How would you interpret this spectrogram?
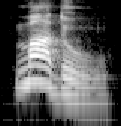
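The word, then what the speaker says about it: mdw: cool right so anyway we egyptologists pronounce this word as medu and in plural something like medu when in reality the ancient Egyptians would have actually pronounced this word as madhu at least before the New Kingdom similarly the word hetep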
